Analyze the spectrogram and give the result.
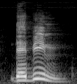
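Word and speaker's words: Nevi'im: 네빔.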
